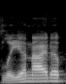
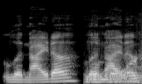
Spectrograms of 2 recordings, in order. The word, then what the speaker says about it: Leonida: So it's based off of like Northwestern Leonard Leonard County, so I'm guessing it's not pronounced Leonida, but more like Lenida, because it's like Leonard. So Lenida is the state in which GTA 6.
